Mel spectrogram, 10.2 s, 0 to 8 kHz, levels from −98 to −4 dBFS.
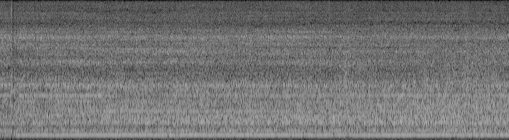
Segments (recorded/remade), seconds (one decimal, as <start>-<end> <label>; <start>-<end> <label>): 0.0-10.2 remade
